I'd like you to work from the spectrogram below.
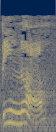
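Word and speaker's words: bino (בינה): Rashi says, the word bino, with the accent on the nun, is a noun.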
